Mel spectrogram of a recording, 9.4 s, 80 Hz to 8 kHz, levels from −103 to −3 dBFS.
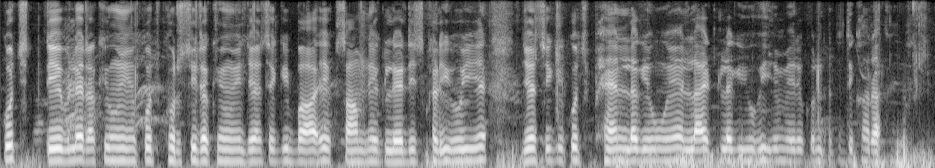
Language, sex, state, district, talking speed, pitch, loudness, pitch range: Hindi, male, Madhya Pradesh, Katni, 225 wpm, 165 Hz, -17 LUFS, 160-170 Hz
